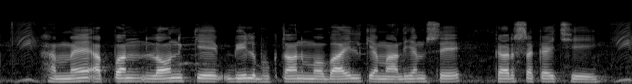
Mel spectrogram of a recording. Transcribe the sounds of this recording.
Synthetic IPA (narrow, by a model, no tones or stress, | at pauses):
həmːeə̰pənlɔnkebilbʱukt̪anmobailkemad̪ʱjəmse | kəɾsəkɛt͡ʃʰi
